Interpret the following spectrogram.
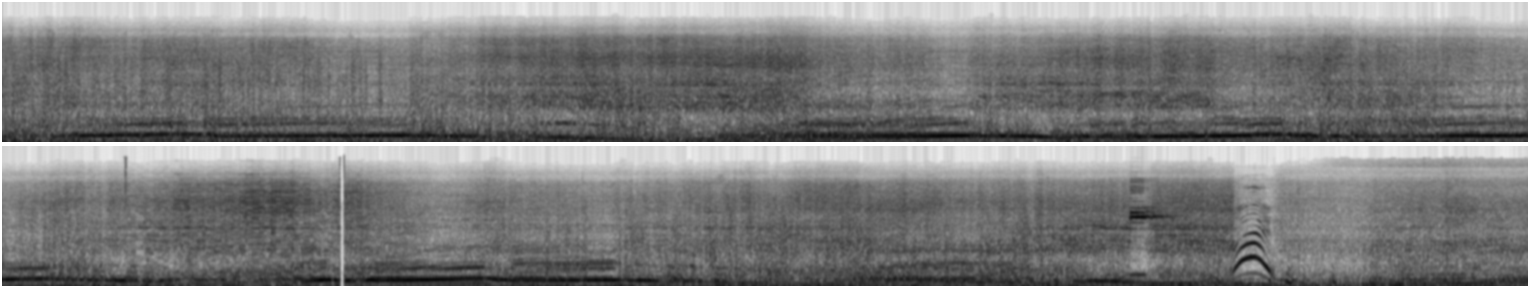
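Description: Motorcycle engine heard from the rider's seat, its pitch rising and then dropping again and again as the bike accelerates through the gears and eases off in traffic, over a steady rush of wind noise.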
